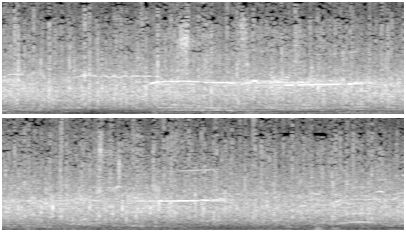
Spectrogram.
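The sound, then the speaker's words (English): The BYU crowd at the Marriott Center applauds steadily in a sustained, dense standing ovation for Sean Bradley during a basketball game, a broad roar of clapping and cheering holding level for several seconds with scattered whistles and shouts. “Sean's now been introduced to the BYU crowd and the Cougar crowd, giving Sean a well-deserved standing ovation here at the Marriott Center.”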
